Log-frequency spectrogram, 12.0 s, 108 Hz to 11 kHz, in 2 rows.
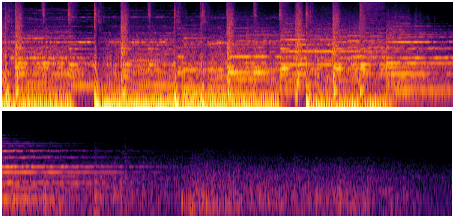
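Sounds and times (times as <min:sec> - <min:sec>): rumbling thunder-like noise: 0:06.5 - 0:12.0.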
